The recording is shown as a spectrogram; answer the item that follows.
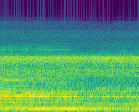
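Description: A man's drawn-out hesitation sound, a held 'uhh' at one steady pitch for about a second that fades out, over steady background room noise.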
